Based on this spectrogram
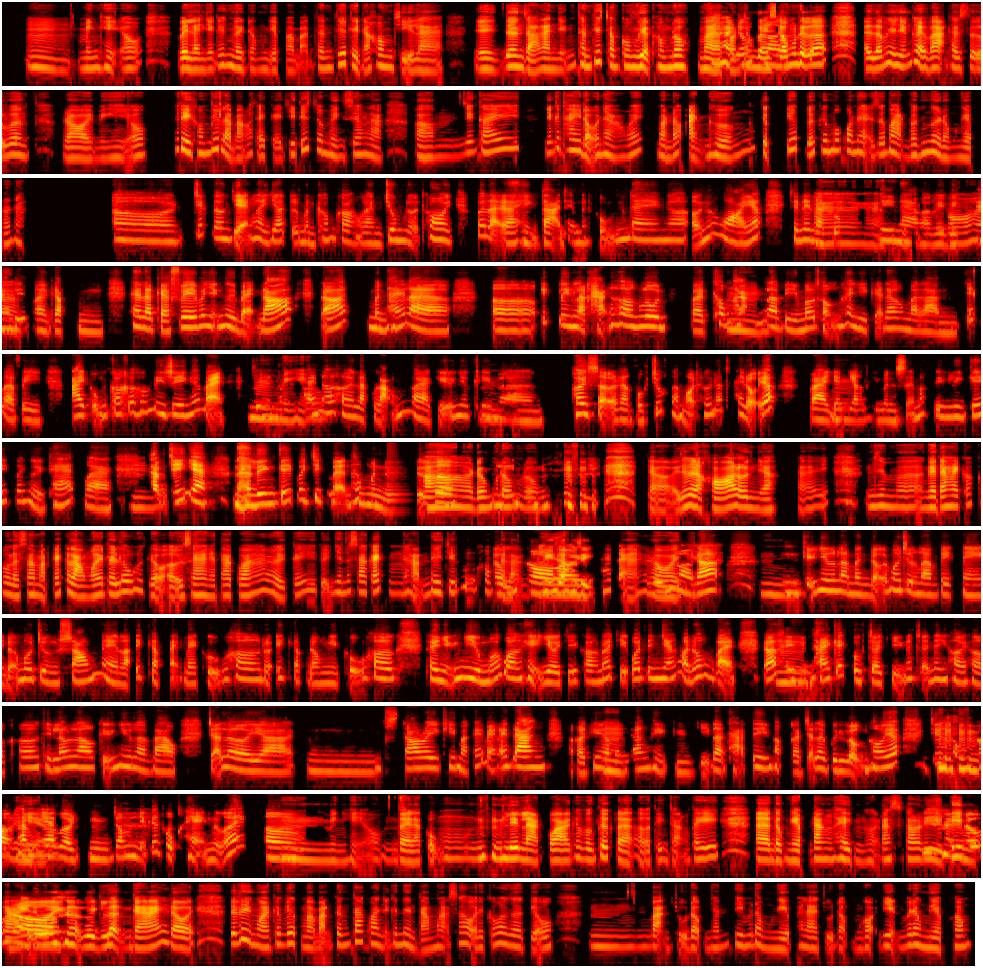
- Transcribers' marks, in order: tapping; laughing while speaking: "À"; laughing while speaking: "đời sống nữa"; chuckle; laughing while speaking: "là"; other background noise; chuckle; unintelligible speech; chuckle; laughing while speaking: "lý do"; chuckle; chuckle; in English: "story"; chuckle
- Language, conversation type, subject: Vietnamese, advice, Làm sao để duy trì kết nối khi môi trường xung quanh thay đổi?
